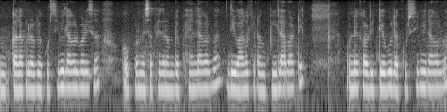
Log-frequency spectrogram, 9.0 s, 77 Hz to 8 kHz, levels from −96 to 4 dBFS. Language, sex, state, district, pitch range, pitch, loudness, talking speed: Bhojpuri, female, Bihar, Gopalganj, 195-210 Hz, 200 Hz, -16 LUFS, 200 wpm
